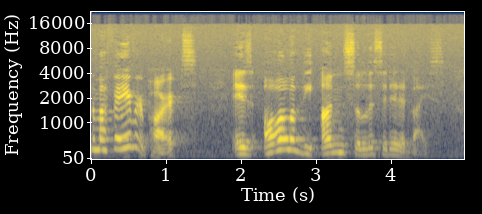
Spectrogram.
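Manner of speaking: completely sarcastic, swooping sing-song tone. Speaking to an audience about Christmas advice, sarcastic. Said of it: "I'm being completely sarcastic".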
